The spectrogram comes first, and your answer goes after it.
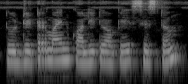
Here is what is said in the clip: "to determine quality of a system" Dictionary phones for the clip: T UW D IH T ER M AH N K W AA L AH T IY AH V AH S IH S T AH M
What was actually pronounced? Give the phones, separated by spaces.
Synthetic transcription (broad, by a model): T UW D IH T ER M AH N K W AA L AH T IY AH P AH S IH S T AH M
